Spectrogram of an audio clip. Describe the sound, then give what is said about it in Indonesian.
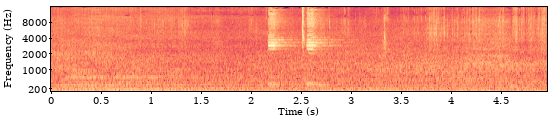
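Steady roadside traffic rumbles at Proliman Rekul, heard from a motorbike parked at the roadside, as a passing truck gives two short honks of its horn midway through, the engine noise continuing underneath. “kayak karena saya di pinggir jalan duduk di atas motor tepatnya di uh, Proliman Rekul”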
